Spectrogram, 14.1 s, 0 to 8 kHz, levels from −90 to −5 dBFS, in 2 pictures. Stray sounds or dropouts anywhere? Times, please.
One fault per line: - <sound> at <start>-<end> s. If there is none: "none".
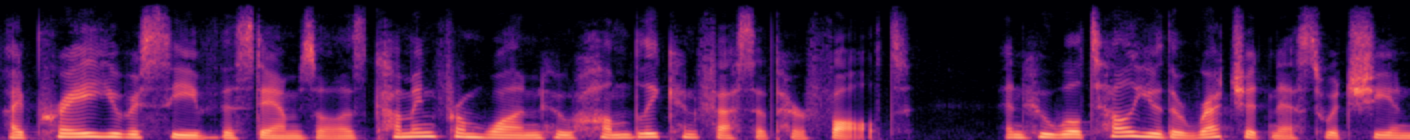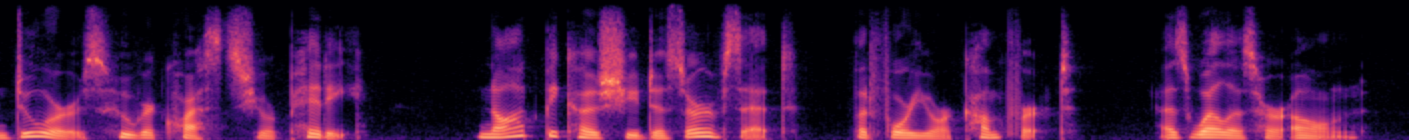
none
